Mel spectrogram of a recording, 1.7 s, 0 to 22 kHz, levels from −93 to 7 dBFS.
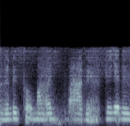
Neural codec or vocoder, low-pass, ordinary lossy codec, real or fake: codec, 44.1 kHz, 0.9 kbps, DAC; 5.4 kHz; none; fake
